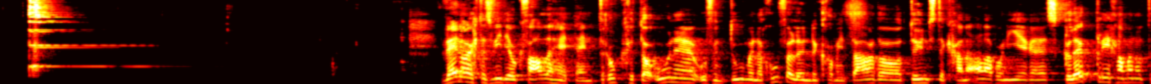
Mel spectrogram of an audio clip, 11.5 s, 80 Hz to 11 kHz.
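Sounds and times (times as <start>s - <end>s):
glasses clinking in a toast: 0.3s - 1.9s
speech: 4.4s - 11.4s.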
